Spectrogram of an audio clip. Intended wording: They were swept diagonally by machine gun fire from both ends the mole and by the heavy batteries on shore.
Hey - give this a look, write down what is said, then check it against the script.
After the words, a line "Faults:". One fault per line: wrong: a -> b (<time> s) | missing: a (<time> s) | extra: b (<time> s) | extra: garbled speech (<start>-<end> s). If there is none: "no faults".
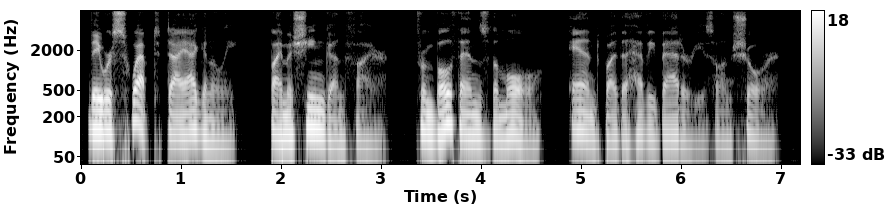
They were swept diagonally by machine gun fire from both ends the mole and by the heavy batteries on shore.
Faults:
no faults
